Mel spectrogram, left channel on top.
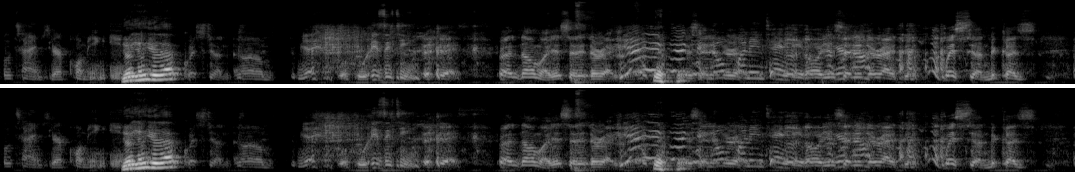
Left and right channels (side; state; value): both; normal; correlation 0.89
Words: times you're coming in. You hear that? Question. Yeah. Visiting. Well, no, man, you said it the right way. Yeah. You said it No the pun right. intended. No, you said it the right way. Question, because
